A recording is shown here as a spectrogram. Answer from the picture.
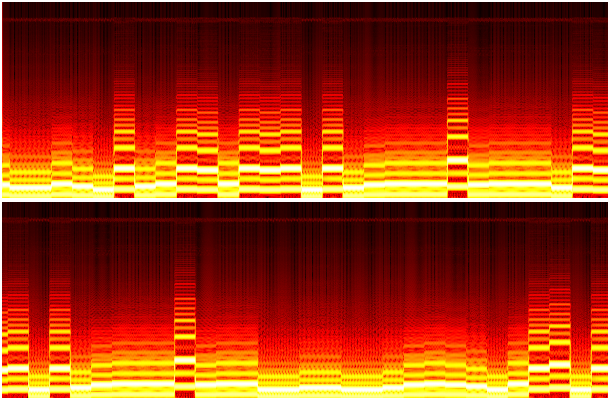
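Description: Eurorack modular synthesizer playing a line of short pitched notes over a deep sine-wave bass from an oscillator, heard dry, without the module's wavefolder, distortion or VCA processing. The notes change a few times a second at a steady level.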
